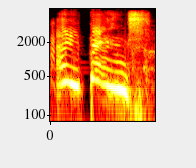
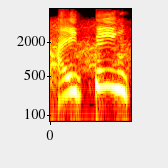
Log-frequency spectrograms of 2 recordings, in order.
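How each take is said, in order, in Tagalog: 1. Parang 'thanks' ang pangalawang salita. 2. Parang 'think' ang pangalawang salita.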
